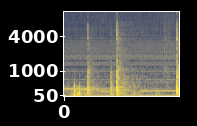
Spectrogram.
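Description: A handful of sharp knocks in the first half, some in quick pairs, from the dalang's wooden knocker (cempala) on the puppet chest, over a low steady hum and faint held tones.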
